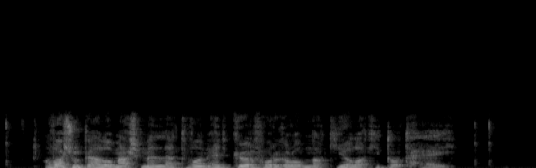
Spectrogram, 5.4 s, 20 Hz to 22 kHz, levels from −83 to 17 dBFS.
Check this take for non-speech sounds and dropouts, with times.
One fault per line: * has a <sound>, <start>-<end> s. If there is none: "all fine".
all fine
